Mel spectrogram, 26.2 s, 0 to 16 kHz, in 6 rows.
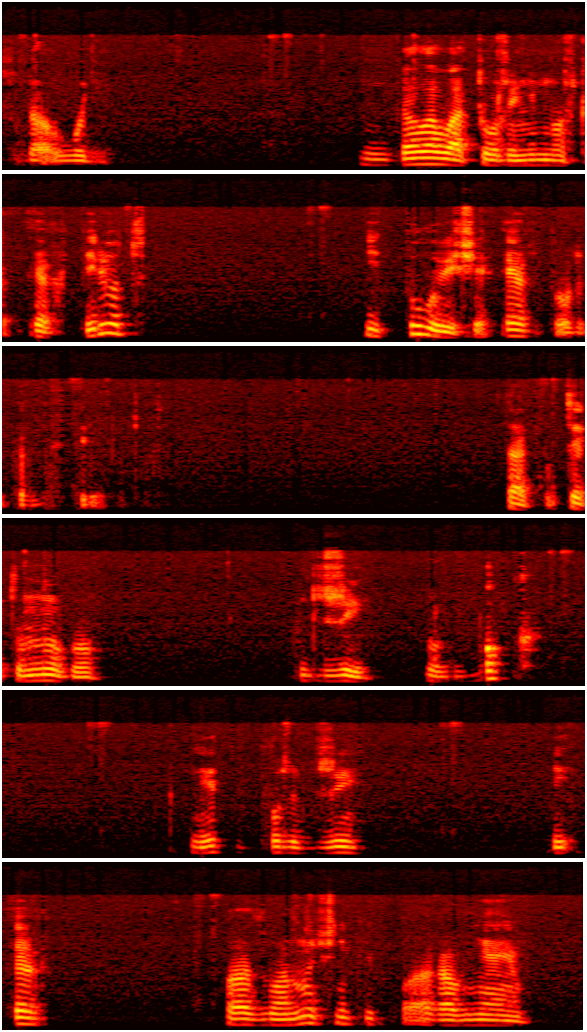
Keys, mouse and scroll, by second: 0.6 middle click, 2.0 click, 2.4 middle click, 3.8 r, 6.7 click, 7.9 r, 9.5 middle click, 12.6 middle click, 12.7 click, 13.3 middle click, 15.3 g, 18.1 click, 18.7 g, 20.8 click, 21.8 r, 24.0 click, 24.6 r.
